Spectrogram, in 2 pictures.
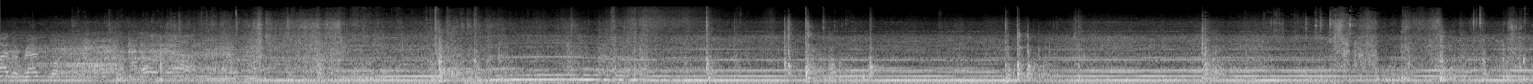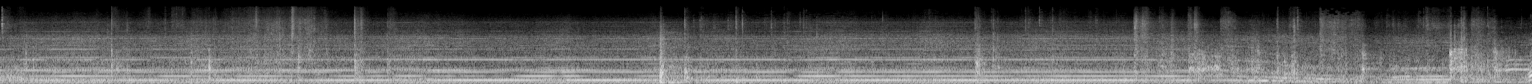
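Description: Gasoline GMC C7500 rear-loader garbage truck running with a steady hum at a fixed pitch, which bends up briefly early on and dips and recovers near the end. Scattered knocks and clatters of trash cans being tipped and banged into the rear hopper.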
